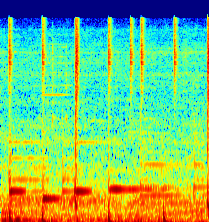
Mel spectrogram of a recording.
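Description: Background music: a melody of short notes over a steady beat of sharp hits and low thumps.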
